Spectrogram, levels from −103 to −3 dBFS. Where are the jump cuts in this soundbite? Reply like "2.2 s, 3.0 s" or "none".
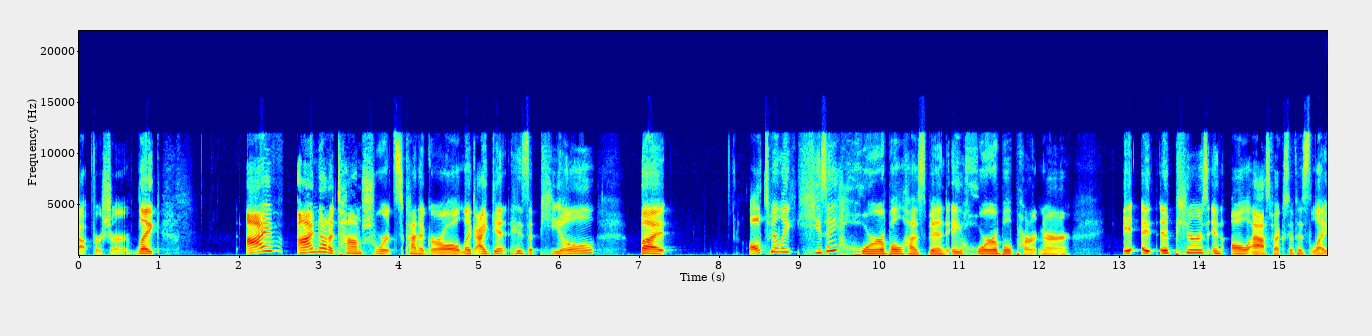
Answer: none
